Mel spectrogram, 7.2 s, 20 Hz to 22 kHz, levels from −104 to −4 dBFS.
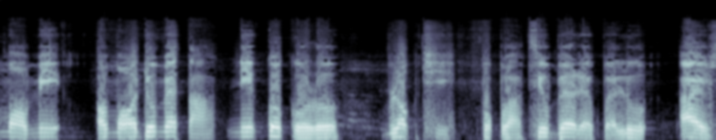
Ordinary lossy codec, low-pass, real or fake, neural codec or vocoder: AAC, 32 kbps; 19.8 kHz; fake; vocoder, 44.1 kHz, 128 mel bands every 256 samples, BigVGAN v2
